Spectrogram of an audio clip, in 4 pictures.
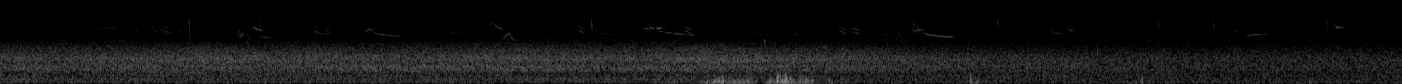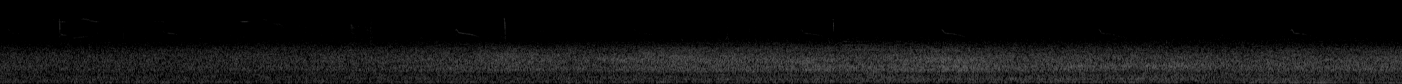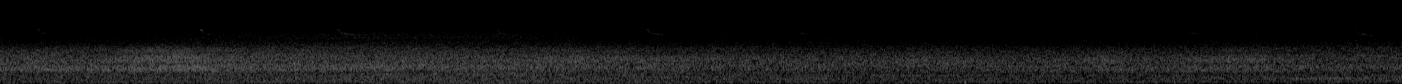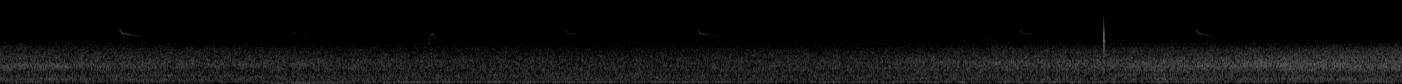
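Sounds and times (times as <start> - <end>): small birds chirping: 0.0 - 22.6, 23.3 - 24.2, 26.1 - 27.6, 31.4 - 31.8, 34.5 - 35.0, 41.6 - 43.6, 44.9 - 45.3, 48.9 - 53.3, 53.9 - 54.4
outdoor background hush: 0.0 - 56.0.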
